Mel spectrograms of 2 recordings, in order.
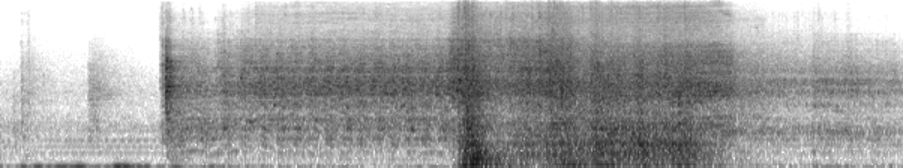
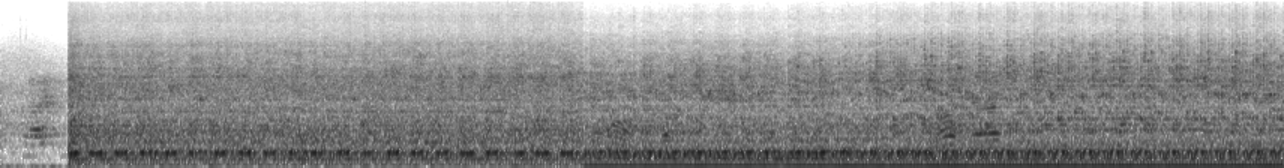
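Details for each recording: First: Jeep Wrangler YJ after long sitting, first start of build: steady starter cranking that briefly swells but never catches; injectors pulsing but no fuel pressure, fuel pump judged bad. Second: Jeep YJ idling right after first start following floor and wiring work, after an earlier no-injector-pulse, no-fuel attempt; engine catches fast and idles evenly, exhaust leak puffing audibly (newly built exhaust leaks).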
